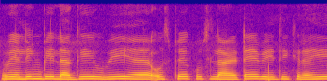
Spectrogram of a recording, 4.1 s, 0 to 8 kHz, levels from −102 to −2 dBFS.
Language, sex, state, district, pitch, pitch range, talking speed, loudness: Hindi, female, Jharkhand, Palamu, 215 Hz, 205-225 Hz, 175 wpm, -12 LUFS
